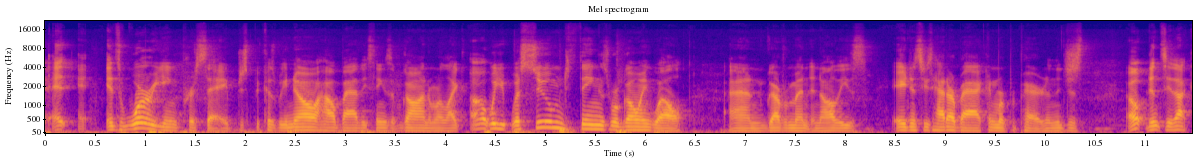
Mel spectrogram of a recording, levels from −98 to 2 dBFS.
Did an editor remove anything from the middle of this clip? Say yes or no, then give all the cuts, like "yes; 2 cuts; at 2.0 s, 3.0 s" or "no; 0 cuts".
yes; 1 cut; at 4.4 s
